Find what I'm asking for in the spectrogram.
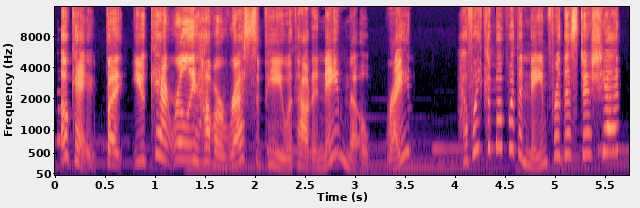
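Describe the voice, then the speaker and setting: A woman voicing a sweet, easygoing, polite young girl with a gentle, hesitant manner in an anime-style video game. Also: sits high, big pitch swings, fairly quick, faint music behind, full character voice. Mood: thoughtful.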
